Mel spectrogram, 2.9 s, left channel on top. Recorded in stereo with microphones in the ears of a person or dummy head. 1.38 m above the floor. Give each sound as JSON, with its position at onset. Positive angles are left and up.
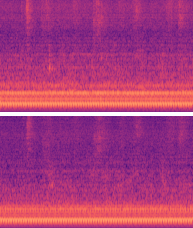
{"t": 0.0, "sound": "an engine running", "side_deg": 45, "distance_m": 1.5}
